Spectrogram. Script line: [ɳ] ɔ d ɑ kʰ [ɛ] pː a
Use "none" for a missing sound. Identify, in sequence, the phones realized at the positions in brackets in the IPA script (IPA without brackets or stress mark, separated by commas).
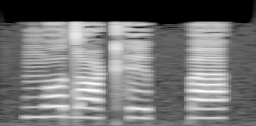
ŋ, e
